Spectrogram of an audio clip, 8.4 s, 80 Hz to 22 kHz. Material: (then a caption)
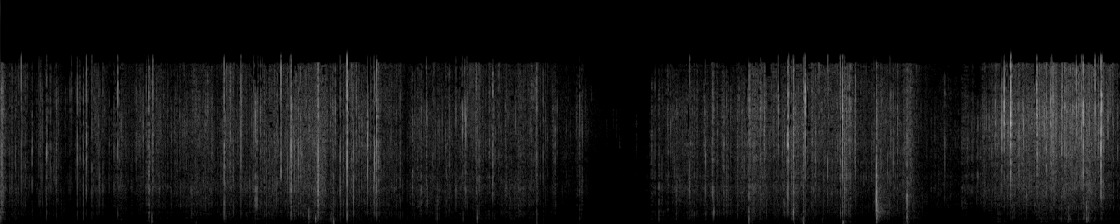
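Foil-laminated paper. A yellow, hand-sized Sir Winston Tea "Broken Orange Pekoe" package of laminated paper and foil, full of loose tea, is held in one hand and crinkled and squeezed with the fingertips. Dense, bright crackling and crinkling snaps come in quick bursts, with very little low end. They pause for a brief silence just before the 5-second mark, then resume.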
